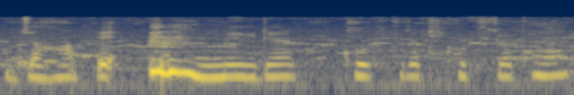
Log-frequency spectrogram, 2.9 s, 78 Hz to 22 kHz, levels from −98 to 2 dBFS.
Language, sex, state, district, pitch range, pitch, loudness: Hindi, female, Bihar, Katihar, 235-255 Hz, 240 Hz, -17 LUFS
